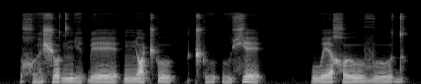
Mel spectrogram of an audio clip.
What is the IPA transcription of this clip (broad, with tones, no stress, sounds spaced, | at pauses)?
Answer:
χʷ æ̤˨˩˦ ʃ o˩˧˩ d ɲ e̤˨˩˦ ɓ eː˩˧˩ | ɲ ɒ˩˧˩ t͡ʃʼ u˧˩ | t͡ʃʼ ṳ˩˧˩ ʔ ṳ˩˧˩ ç e˥˩ | w e˩˧˩ χ uː˩˧˩ v uː˨˩˦ d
